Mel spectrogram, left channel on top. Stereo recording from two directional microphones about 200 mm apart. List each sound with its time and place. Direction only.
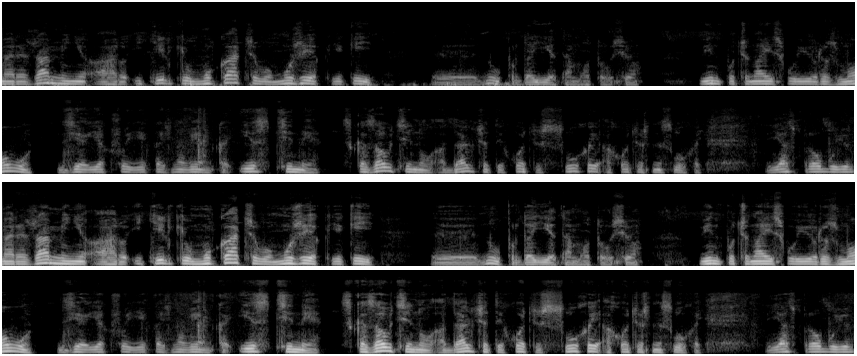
0.0 s speech: 45° right (ahead or behind)
9.1 s speech: 10° right (ahead or behind)
10.1 s speech: 20° right (ahead or behind)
